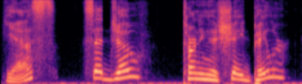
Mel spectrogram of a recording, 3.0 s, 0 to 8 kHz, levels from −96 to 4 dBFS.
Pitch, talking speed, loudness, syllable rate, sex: 190 Hz, 140 wpm, -18 LUFS, 4.4 syllables/s, male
